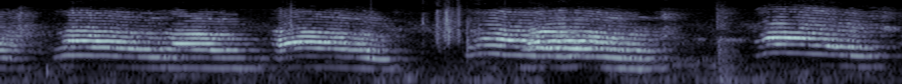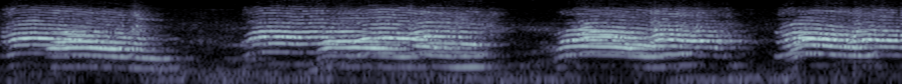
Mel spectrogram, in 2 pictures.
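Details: Meowing from cats gathered by the hundred in one place, a cat paradise: a steady run of about eight loud, tonal meows, each near a second long with a slight downward bend, following one another almost without pause.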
